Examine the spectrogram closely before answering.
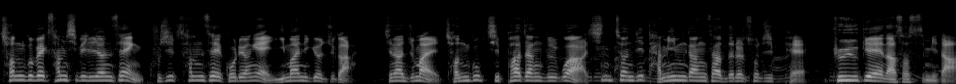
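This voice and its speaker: A man with a high pitch and a bright, sharp tone speaks at a moderate pace with ordinary pitch variation. The recording is very clean, with a silent background. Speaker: news reporter. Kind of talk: TV news report.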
